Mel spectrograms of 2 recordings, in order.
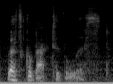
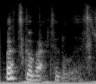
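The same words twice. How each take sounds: First: Whisper. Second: Said in the usual way. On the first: Shown as a demonstration. Repeats the line, then whispers it.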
